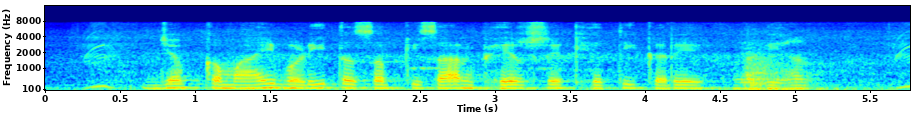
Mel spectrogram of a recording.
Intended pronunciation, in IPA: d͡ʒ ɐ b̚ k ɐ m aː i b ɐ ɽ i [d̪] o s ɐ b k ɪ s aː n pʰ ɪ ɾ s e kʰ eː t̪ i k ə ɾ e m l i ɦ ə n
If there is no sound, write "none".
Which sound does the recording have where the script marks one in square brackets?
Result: t̪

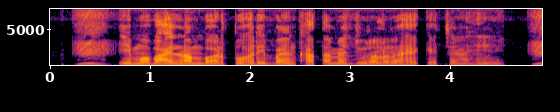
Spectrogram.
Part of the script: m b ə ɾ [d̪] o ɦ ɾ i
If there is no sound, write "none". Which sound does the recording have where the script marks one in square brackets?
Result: t̪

